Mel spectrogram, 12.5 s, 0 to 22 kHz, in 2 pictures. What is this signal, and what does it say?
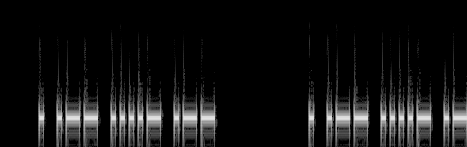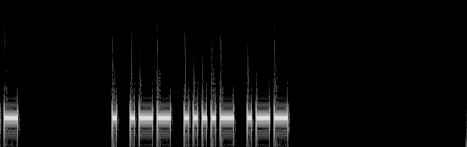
Morse code, heard as a keyed tone, about 20 wpm, 700 Hz. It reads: EW4W EW4W EW4W
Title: DXCC-100 Call Signs - 4 Characters - Repeated 3x - 20wpm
